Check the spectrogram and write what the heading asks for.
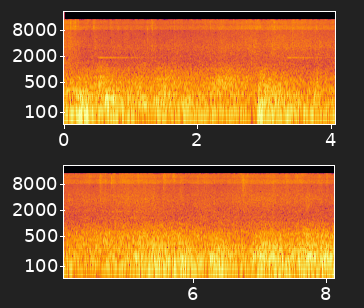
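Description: Thunder rumbling with steady rain. A fresh peal breaks in right at the start and another about three seconds in, each rolling on in a long low rumble.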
